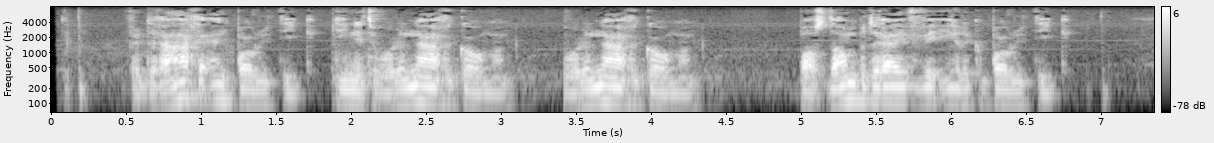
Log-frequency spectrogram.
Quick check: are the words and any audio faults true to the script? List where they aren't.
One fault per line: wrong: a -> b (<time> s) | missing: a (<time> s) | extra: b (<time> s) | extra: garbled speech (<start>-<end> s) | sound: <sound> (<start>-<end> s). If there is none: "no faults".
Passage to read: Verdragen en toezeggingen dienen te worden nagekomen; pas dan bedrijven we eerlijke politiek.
wrong: toezeggingen -> politiek (1.2 s)
extra: worden nagekomen (3.4 s)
